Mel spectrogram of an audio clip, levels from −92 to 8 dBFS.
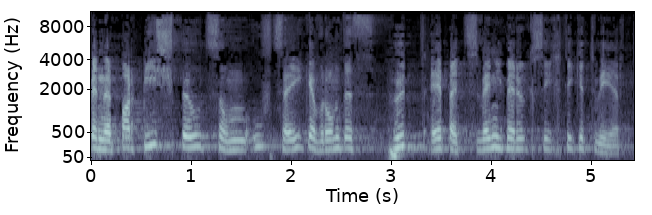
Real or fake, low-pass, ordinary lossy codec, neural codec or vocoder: real; none; none; none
